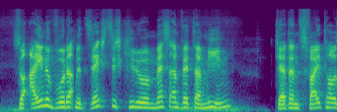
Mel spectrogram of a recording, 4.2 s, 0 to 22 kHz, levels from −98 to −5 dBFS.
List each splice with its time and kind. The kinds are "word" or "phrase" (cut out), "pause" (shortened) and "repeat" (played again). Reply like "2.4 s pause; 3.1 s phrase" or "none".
0.9 s word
